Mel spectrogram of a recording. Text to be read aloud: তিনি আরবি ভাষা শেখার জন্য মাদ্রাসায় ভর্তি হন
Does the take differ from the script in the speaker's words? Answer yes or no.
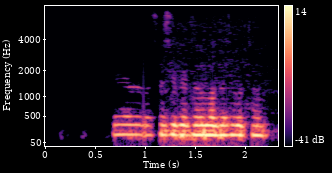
no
